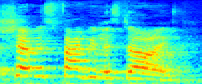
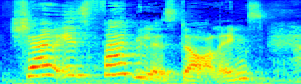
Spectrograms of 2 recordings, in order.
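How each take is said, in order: First: It is read in a normal speaking voice. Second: It is said in a put-on theatrical voice.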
